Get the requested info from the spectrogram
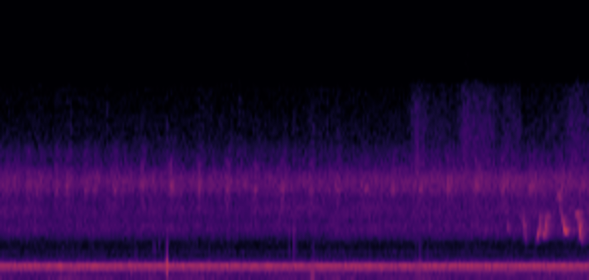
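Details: A vast mass of male cicadas crying out to attract females sustains a level, continuous buzzing drone throughout, with a few sharp ticks and brief high bird chirps near the end.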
